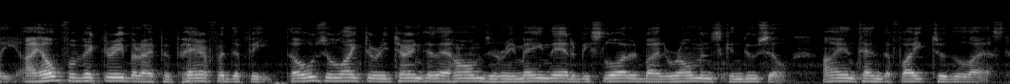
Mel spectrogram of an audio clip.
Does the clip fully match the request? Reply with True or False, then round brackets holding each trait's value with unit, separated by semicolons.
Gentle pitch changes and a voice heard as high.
False (2.0 semitones; 140 Hz)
